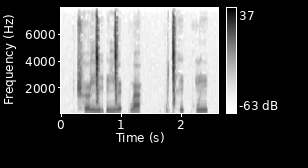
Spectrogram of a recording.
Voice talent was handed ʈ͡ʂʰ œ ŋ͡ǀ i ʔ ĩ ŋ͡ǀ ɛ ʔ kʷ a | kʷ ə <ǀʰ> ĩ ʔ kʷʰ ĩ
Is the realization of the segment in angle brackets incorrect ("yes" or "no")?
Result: no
